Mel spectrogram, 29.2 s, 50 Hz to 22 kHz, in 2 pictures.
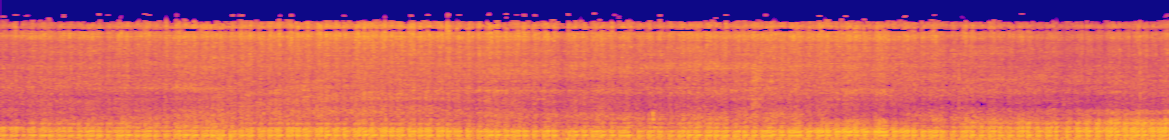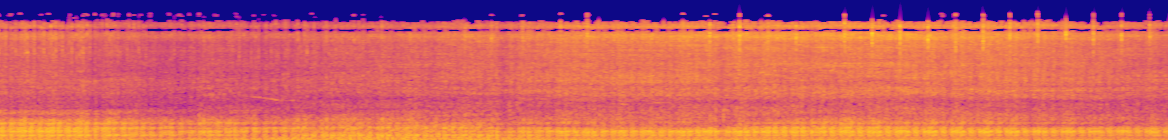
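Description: Honda CBX550F's air-cooled inline-four engine idling steadily through its chrome aftermarket muffler, at an even pitch with no revving.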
